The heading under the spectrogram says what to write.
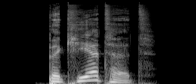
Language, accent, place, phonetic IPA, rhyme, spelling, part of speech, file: German, Germany, Berlin, [bəˈkeːɐ̯tət], -eːɐ̯tət, bekehrtet, verb, De-bekehrtet.ogg
- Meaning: inflection of bekehren: 1. second-person plural preterite 2. second-person plural subjunctive II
